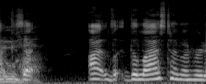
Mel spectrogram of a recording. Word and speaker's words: Mucha: Well, it looks like it's Mucha or Mucha, okay, but it's pronounced Mucha.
